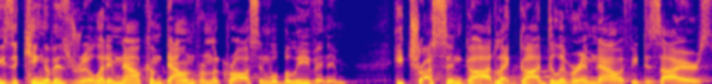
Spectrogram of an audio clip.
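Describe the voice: Someone is doing a plain reading aloud.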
